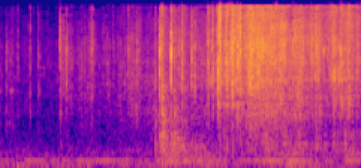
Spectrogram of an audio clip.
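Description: A handful of thin, dry, pale yellow soap shavings and curls is cupped between both palms and crushed and squeezed by fingers with long painted nails, breaking the crumbly, brittle flakes. Soft, quiet crinkling for the first second gives way to louder, dense, bright crunching and crackling that continues to the end.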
